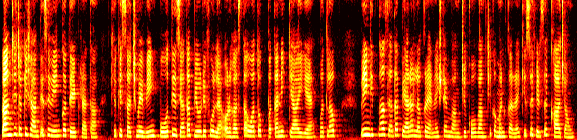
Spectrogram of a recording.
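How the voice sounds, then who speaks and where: Woman storyteller with a high, mellow voice, retelling a story in a chatty way. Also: a little fast. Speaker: fanfiction storyteller. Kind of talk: storybook narration.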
